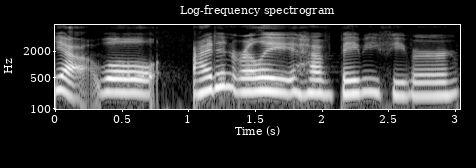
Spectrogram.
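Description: A normal speaking voice with fairly even intonation moves at a fairly slow pace, recorded dry and close with no echo. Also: woman. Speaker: podcast host. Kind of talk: casual chat.

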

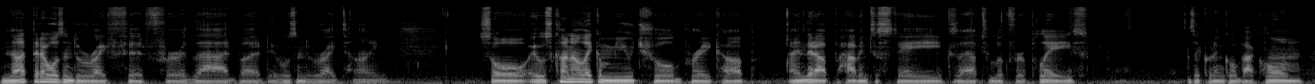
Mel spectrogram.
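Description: Speaking with a Spanish accent at a moderate pace, a man uses a very deep, low pitch with ordinary pitch variation. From Colombia; Medellin, Colombia. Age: 30s. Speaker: podcast host. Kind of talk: solo podcast monologue, personal storytelling. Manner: casual, conversational, candid.

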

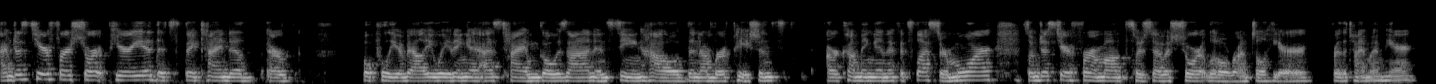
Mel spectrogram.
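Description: The speaker talks at a moderate pace with an Upper Midwest accent and fairly even intonation. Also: woman, fairly low pitch for a woman. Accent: Upper Midwest American. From western Michigan, Grand Rapids area. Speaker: nurse. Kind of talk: interview conversation. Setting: video call.

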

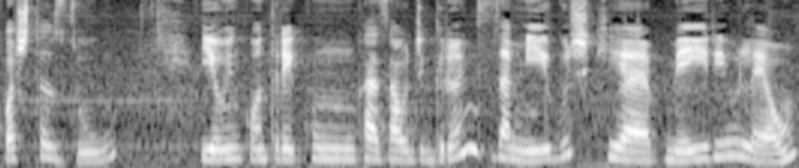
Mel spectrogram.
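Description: Noticeable background noise sits behind the speaker. She is a woman with a medium pitch. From Brazil, Rio de Janeiro. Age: 30s. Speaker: mother interviewed by her son. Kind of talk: casual interview.

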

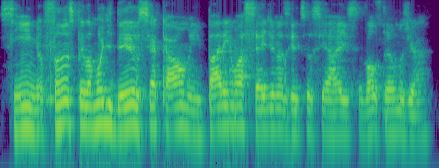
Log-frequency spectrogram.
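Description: In a normal speaking voice, a man talks at a moderate pace and medium pitch with fairly even intonation and hardly any pauses. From Brazil. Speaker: podcast co-host. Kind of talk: casual chat.

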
